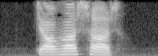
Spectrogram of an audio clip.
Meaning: 1. railing, handrail, banisters 2. balustrade
- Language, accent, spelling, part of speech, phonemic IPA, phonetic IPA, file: Armenian, Eastern Armenian, ճաղաշար, noun, /t͡ʃɑʁɑˈʃɑɾ/, [t͡ʃɑʁɑʃɑ́ɾ], Hy-ճաղաշար.ogg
